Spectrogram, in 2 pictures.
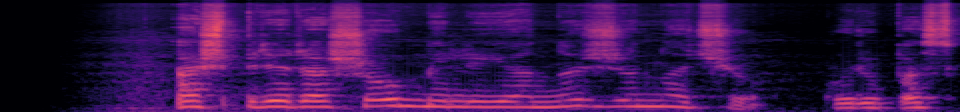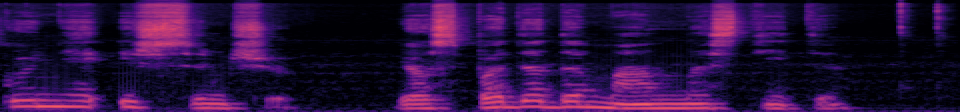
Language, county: Lithuanian, Vilnius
